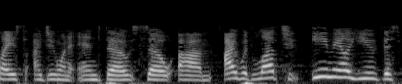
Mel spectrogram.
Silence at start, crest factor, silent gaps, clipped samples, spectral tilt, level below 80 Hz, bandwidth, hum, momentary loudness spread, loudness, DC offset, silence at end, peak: 0 s; 14 dB; none; under 0.1%; -6.5 dB/octave; -36 dBFS; 6.6 kHz; none; 7 LU; -21 LUFS; under 0.1%; 0.1 s; -6 dBFS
